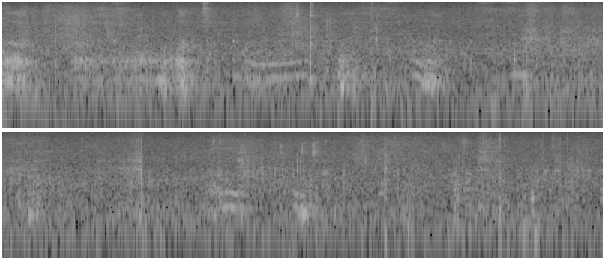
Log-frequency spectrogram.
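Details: Three-week-old Border Collie puppies from a kennel litter, whimpering in short, squeaky bursts roughly once a second, some notes sliding upward, with faint rustling and clicks in a quiet indoor setting.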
